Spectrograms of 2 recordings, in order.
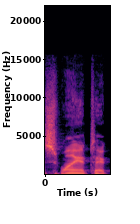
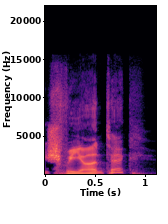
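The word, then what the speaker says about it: Świątek: the pronunciation of eager I've been saying Swire Tech forever it's really schvian Tech maybe just why don't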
